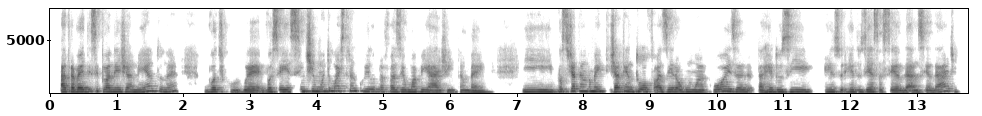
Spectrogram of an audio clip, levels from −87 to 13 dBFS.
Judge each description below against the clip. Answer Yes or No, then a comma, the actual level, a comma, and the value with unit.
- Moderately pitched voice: Yes, medium, 175 Hz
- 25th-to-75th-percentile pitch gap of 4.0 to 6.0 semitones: No, average, 2.9 semitones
